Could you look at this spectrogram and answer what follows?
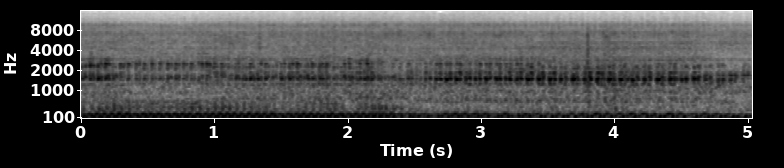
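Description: Can-Am ATV engine running steadily at low throttle while the quad rolls through shallow muddy water, with a faint steady high whine above the engine note, which shifts slightly about two seconds in.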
